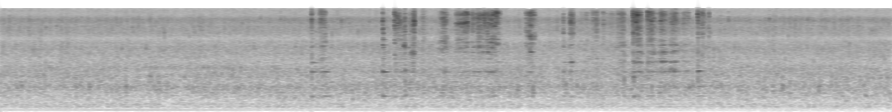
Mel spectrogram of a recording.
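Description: Metal spoon scraping and clinking against a small metal cook pot as the last of the gravy is scraped out, in a scatter of short clicks and scrapes a few seconds in. A steady rushing hiss runs underneath.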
